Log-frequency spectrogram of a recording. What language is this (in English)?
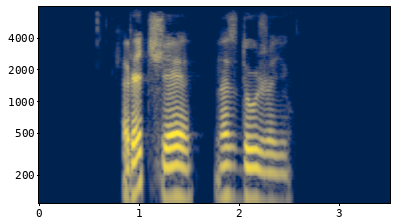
Ukrainian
